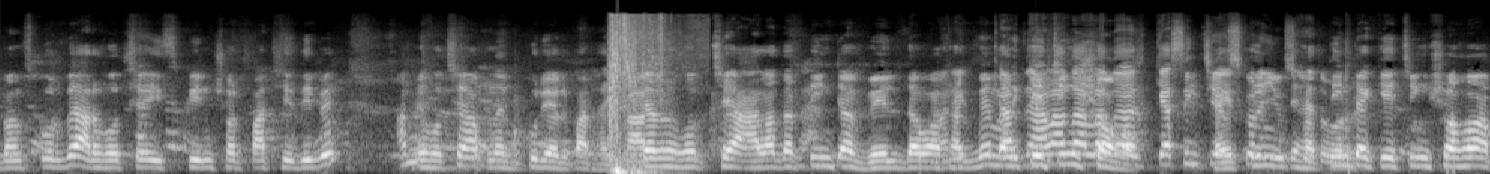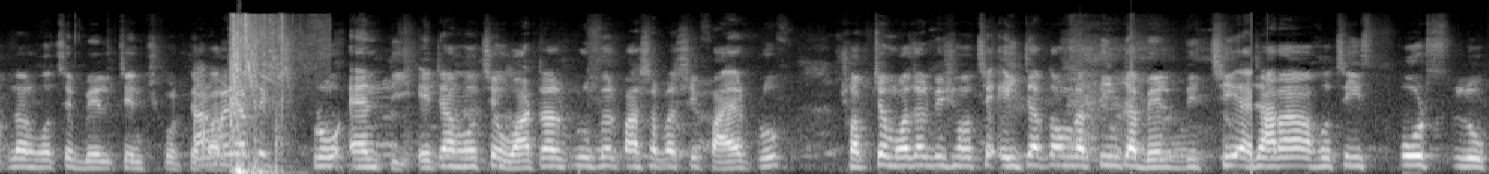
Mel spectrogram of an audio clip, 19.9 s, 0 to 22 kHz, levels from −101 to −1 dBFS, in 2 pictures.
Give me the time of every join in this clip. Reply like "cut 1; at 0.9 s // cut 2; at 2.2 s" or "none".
cut 1; at 4.3 s // cut 2; at 11.8 s // cut 3; at 18.3 s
